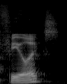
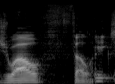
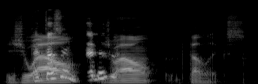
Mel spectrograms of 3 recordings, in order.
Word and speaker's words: João Félix: João Félix, it's Félix. He said in a press conference, it's not Felix. It's João Félix.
